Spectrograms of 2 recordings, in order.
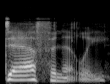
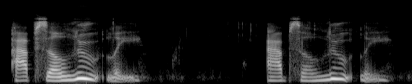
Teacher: you don't have to release the t definitely just hold it there because it's the same place as the l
